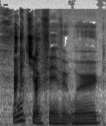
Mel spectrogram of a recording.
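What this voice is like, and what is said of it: Weak James Lipton impression. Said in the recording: “worst James Lipton impression ever ... I can't do a Lipton”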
